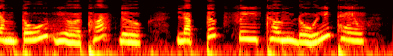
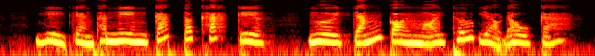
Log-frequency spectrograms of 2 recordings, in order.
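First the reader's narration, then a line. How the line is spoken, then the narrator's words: Soft resigned sigh. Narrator (Vietnamese): Kế Lão đành thở dài một tiếng, khẽ nói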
